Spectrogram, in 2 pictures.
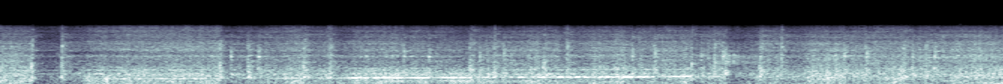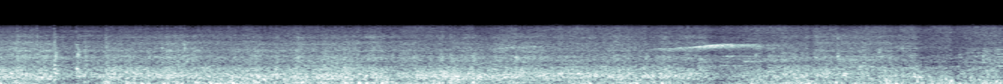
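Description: An electric train moving through a station, its wheels clattering over the rails. A motor whine slowly rises in pitch over the first few seconds, and a short high squeal comes near the end.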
